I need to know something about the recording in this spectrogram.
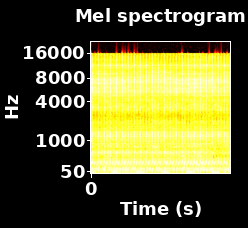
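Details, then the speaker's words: DeLonghi PrimaDonna Elite Exclusive coffee machine on a hot-water test with the circuit empty: rapid, even pulsing buzz of about fifteen beats a second with no water delivered; a clogged flow meter or the pump is suspected. "Listen, hot water, let's give it a chance, but it doesn't work at all. Maybe the pump"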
